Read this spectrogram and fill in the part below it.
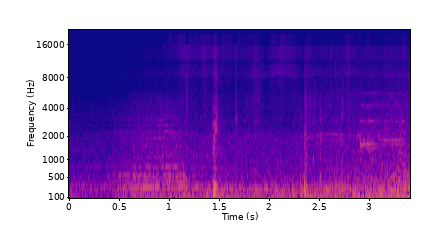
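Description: A Norfolk Southern freight train rolls in, a steady low rumble with metallic clanks and squeals of cars passing nearby, continuous throughout.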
